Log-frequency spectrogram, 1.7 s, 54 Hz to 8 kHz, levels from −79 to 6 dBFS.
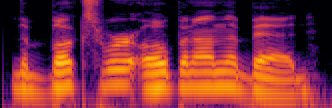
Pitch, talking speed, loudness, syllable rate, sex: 125 Hz, 255 wpm, -15 LUFS, 5.9 syllables/s, male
